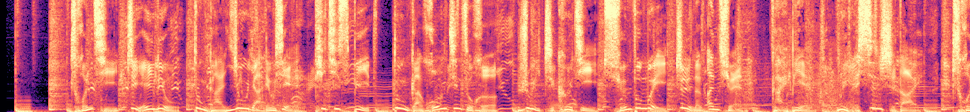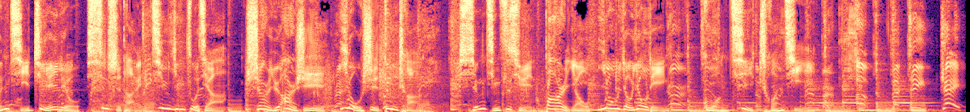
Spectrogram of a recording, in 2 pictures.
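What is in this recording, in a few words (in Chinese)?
男 广告（活力向上）; 广汽传祺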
